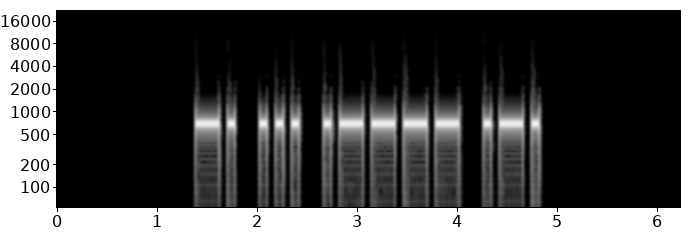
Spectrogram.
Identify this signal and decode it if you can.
Morse code, heard as a keyed tone, about 16 wpm, 700 Hz. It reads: NS1R
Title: USA Call Signs - 4 Characters - Repeated 3x - 15wpm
